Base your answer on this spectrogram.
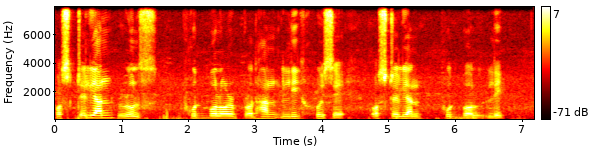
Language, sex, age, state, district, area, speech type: Assamese, male, 30-45, Assam, Jorhat, urban, read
